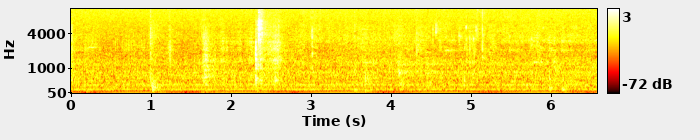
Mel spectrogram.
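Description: A metal measuring cup scooping flour and tipping it into a glass mixing bowl: a few light clicks and taps roughly a second apart, the loudest about two and a half seconds in, over a steady low hum.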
